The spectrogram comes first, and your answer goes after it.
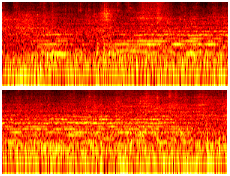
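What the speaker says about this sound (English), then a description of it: "Check out the locomotives on the head of this one." A loud freight train with locomotives at its head passes close by, its heavy rumble and steady rolling roar continuous throughout, with no one speaking.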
